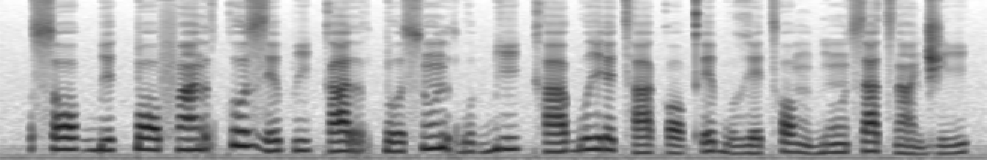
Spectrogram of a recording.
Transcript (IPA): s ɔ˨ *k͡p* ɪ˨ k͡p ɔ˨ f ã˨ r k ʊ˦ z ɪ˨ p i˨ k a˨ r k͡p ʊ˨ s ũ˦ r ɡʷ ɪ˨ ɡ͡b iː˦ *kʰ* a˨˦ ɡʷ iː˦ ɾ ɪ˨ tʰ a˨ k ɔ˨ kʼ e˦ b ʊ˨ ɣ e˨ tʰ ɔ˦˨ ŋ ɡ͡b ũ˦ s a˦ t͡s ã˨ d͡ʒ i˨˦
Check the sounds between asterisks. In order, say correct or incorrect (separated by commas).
incorrect, correct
